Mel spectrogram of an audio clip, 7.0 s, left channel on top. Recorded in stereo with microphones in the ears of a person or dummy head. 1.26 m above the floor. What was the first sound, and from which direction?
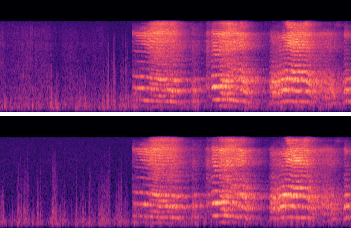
A baby crying, 5° right (ahead or behind).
